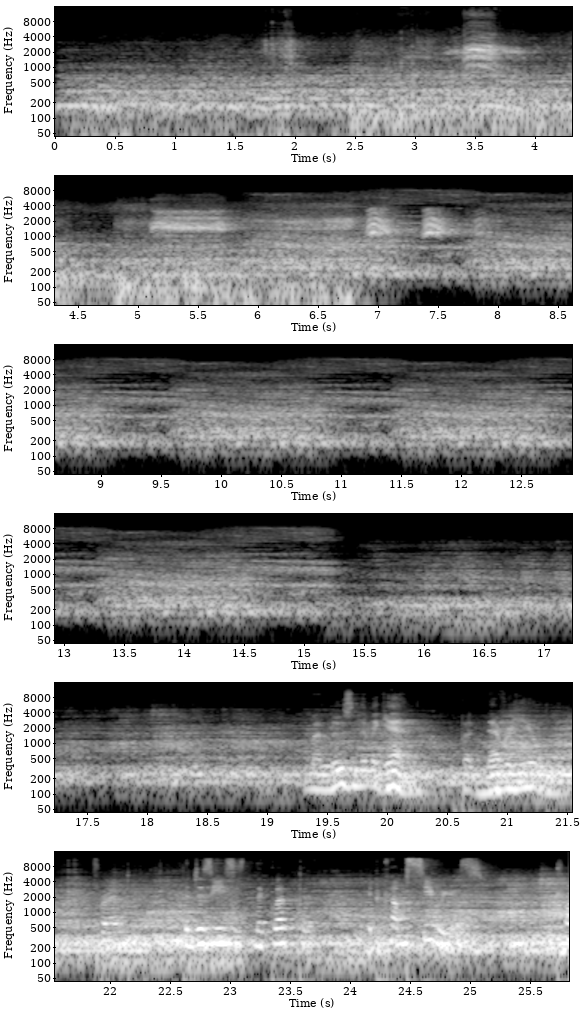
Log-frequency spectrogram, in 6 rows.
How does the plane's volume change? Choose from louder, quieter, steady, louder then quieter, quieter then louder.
louder.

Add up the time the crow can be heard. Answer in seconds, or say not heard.
6 s.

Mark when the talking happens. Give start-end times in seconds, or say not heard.
19.3-25.7.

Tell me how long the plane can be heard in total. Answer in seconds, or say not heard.
26 s.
